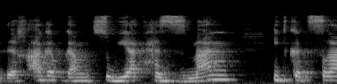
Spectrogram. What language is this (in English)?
Hebrew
